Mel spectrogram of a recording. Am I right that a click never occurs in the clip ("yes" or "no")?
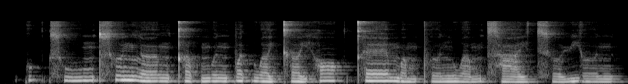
yes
